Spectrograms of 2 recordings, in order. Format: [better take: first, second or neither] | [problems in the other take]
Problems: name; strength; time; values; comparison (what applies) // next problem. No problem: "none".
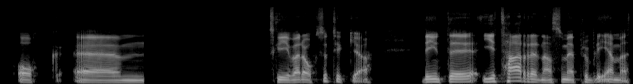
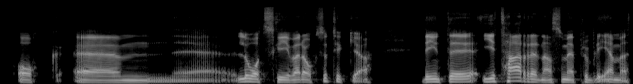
second | audio cutting out; at 1.5 s for 1.5 s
